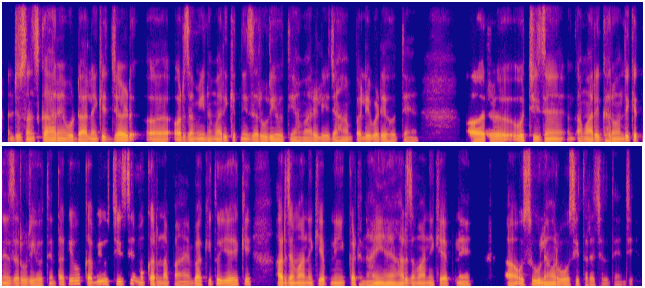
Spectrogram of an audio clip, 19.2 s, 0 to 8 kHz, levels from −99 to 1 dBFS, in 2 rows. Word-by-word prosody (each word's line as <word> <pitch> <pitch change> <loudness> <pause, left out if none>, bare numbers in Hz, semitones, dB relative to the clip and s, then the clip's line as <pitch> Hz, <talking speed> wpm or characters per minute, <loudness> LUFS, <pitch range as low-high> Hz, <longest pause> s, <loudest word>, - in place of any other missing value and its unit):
जो 105 +2 -2
संस्कार 115 +5 +2
हैं 120 - +1
वो 105 -2 +1
डालें 100 +4 +2
कि 115 -1 0
जड़ 110 +7 +4
अ, - - -8 0.4
और 105 -1 +4
ज़मीन 105 +3 -1
हमारी 105 +1 -1
कितनी 115 0 -4
ज़रूरी 100 +4 0
होती 105 -2 -3
है 100 - -3
हमारे 95 0 -3
लिए 95 0 -3
जहाँ 100 +1 -4
हम 100 - -7
पले-बड़े 100 0 +1
होते 95 +1 -8
हैं। 100 +6 -10 0.8
और 95 +1 +6 0.4
वो 110 - +3
चीज़ें 110 0 +1 0.4
हमारे 105 +1 +2
घरोंदे 105 +3 0
कितने 110 -3 -1
ज़रूरी 95 +1 0
होते 95 +2 -4
हैं 105 - -12
ताकि 155 - 0
वो 165 +1 +1
कभी 115 -10 +2
उस - - -5
चीज़ 135 0 -2
से 180 - -1
मुकर 105 -2 +2
ना 95 -1 -2
पाएँ, 90 -1 -7
बाकी 100 +4 +1
तो 125 +1 +2
ये 115 +1 +3
है 120 - +2
कि 140 +4 -4 0.4
हर 110 -1 +8
ज़माने 105 -1 +2
की 105 +1 -2
अपनी 105 0 -1
एक 100 - -8
कठिनाई 100 +3 -1
है, 115 0 +2
हर 105 -1 +2
ज़माने 95 +2 -2
के - - +3
अपने 100 -2 -3 0.6
अ, - - +5
उसूल 110 -1 +2
हैं 110 - +2
और 115 -1 +2
वो 105 0 +1
उसी 95 +2 -2
तरह 95 -1 -6
चलते - - -16
हैं, - - -17
जी। - - -15
105 Hz, 205 wpm, -24 LUFS, 100-115 Hz, 0.8 s, हर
